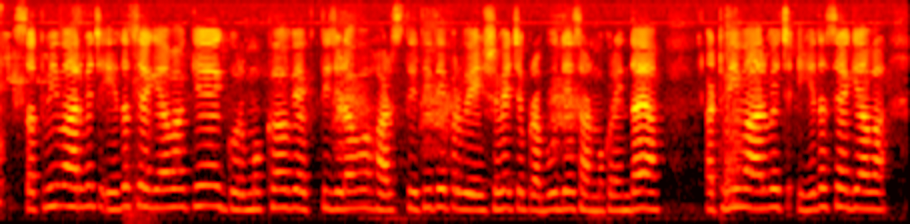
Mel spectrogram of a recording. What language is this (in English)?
Punjabi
